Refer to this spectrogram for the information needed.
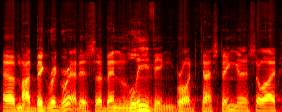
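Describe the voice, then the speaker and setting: A man's voice: mid-range voice, unhurried, a little mellow. An American man in his seventies, a veteran broadcaster, reminiscing in unscripted talk. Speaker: veteran former broadcaster, guest.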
